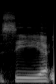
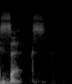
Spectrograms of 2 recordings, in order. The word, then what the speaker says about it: CeX: Everyone pronounces it CEX, ooh. – But on their adverts they say sex. – No, yes. – No one calls it sex.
